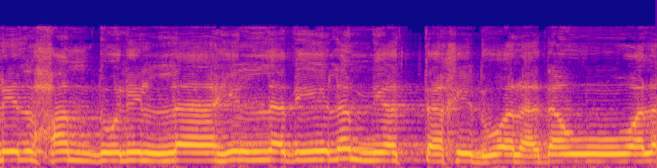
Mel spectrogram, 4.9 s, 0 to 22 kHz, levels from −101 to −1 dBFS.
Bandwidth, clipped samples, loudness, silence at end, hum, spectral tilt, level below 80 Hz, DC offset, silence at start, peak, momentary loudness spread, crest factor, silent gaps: 12 kHz; under 0.1%; -18 LUFS; 0 s; none; -6.5 dB/octave; -56 dBFS; under 0.1%; 0 s; -10 dBFS; 4 LU; 6 dB; none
